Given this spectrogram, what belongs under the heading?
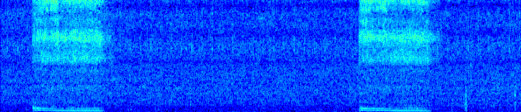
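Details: Sleeping cat on a blanket snoring: two soft, low, slightly falling tonal snores about three seconds apart; ordinary snoring during sleep.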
